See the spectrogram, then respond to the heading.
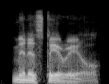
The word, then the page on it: ministerial: British English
